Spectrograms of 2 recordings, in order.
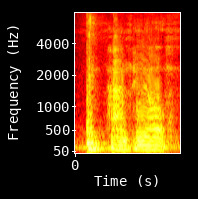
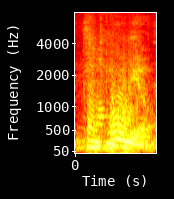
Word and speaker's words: Pomponio: Densler to cast our vote for Darlene Pompano. Sorry, killed that one. Pomponio. Pomponio, it's just kind of rhymes with Deponio.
